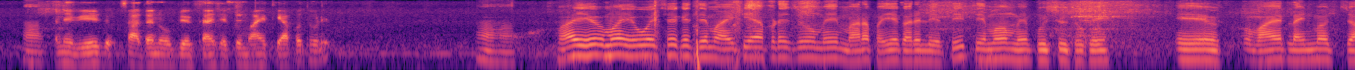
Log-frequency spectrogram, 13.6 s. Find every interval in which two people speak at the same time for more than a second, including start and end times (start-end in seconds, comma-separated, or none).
none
